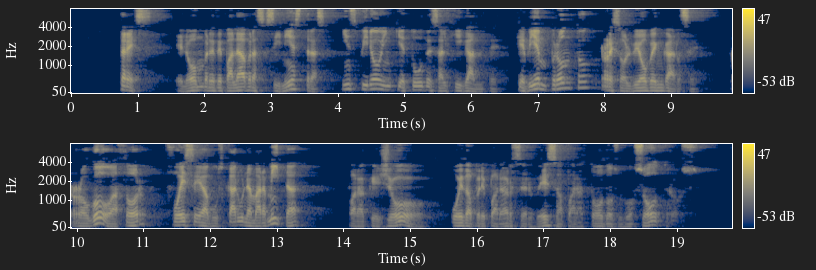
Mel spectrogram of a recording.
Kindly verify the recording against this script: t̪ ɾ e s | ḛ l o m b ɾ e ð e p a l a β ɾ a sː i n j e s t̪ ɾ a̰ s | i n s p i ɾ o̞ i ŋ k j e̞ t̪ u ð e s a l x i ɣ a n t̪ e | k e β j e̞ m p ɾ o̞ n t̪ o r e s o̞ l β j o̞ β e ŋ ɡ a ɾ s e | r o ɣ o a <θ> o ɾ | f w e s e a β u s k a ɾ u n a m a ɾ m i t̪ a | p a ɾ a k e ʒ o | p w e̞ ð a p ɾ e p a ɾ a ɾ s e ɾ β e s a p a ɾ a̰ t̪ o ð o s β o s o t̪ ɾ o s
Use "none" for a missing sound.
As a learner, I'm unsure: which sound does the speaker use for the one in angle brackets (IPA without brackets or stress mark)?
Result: θ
